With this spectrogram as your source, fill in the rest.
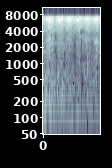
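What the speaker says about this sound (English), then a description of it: "Rub your palms." Palms rubbing briskly together, a close, continuous dry swishing with slight pulses of friction, brief and alone.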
